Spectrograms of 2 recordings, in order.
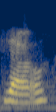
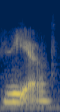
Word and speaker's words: Zio: My name is not Zoe. My name is not Zoe. I'm not Xenon, the fucking space girl from Disney Channel. It's Zio.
